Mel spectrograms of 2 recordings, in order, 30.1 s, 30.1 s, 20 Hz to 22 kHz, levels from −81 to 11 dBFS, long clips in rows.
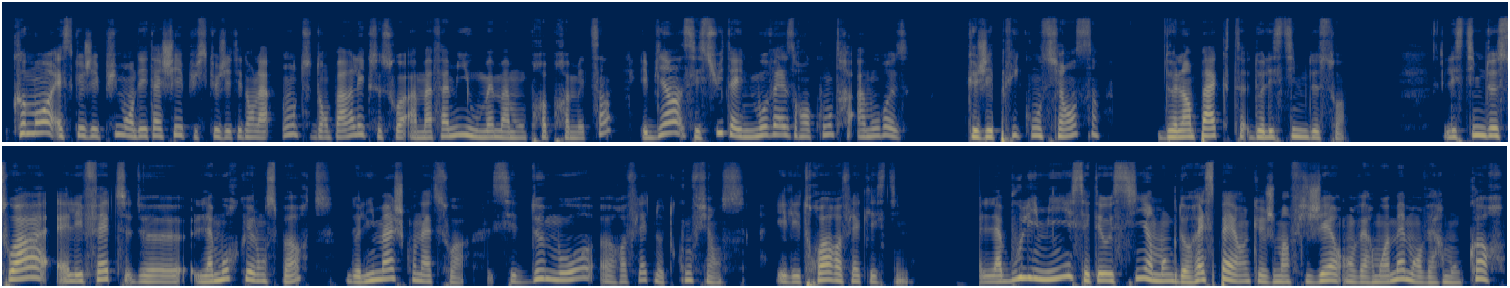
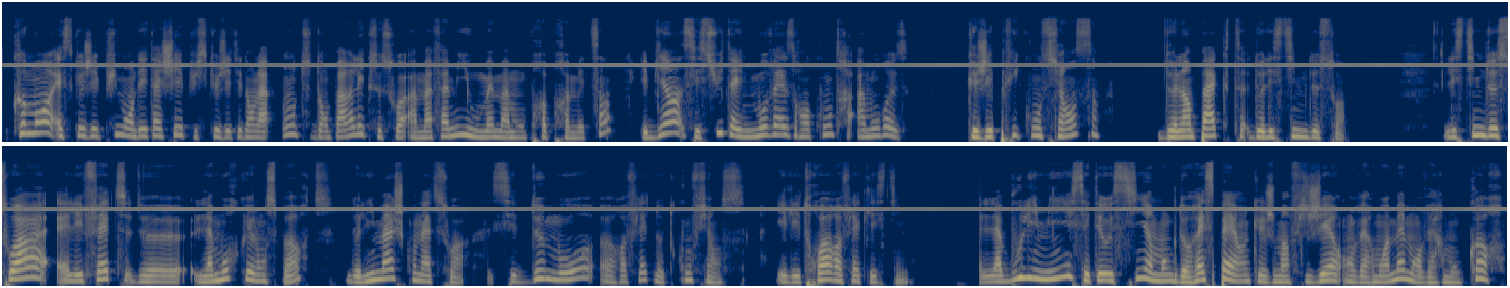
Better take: first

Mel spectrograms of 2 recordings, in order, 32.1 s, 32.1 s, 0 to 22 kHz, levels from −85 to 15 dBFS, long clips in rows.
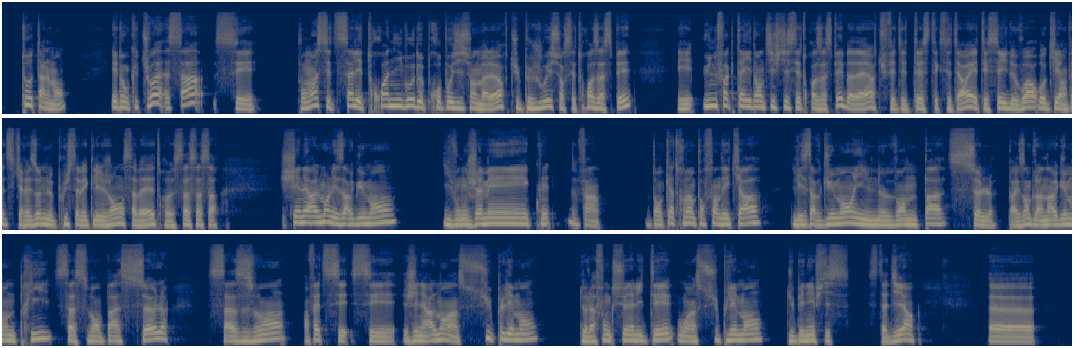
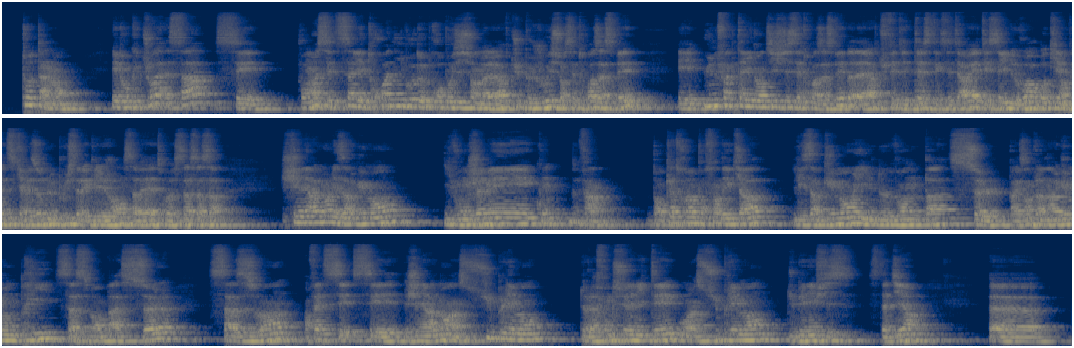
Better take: first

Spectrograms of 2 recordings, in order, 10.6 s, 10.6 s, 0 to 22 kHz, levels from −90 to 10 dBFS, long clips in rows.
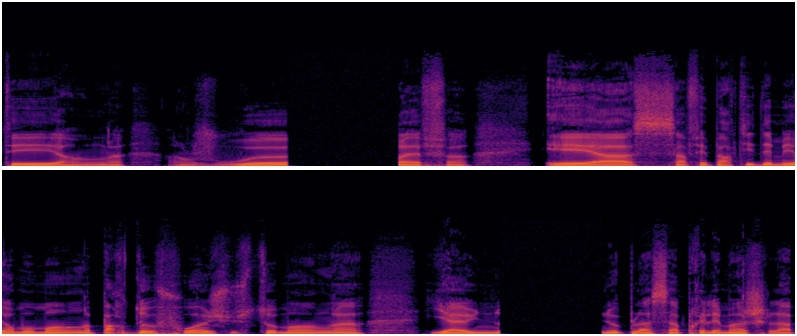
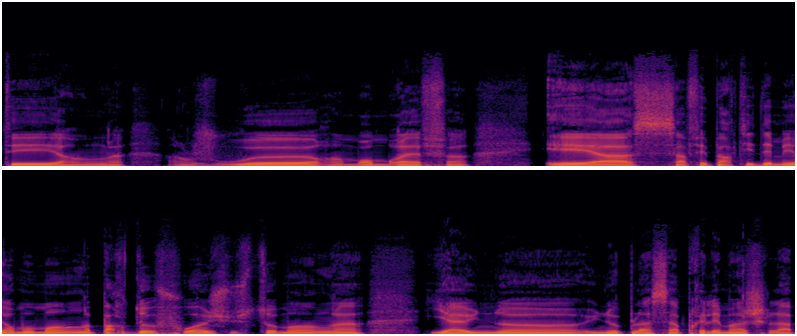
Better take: second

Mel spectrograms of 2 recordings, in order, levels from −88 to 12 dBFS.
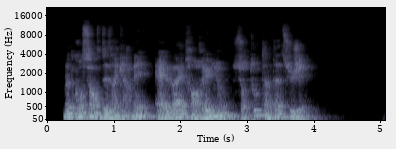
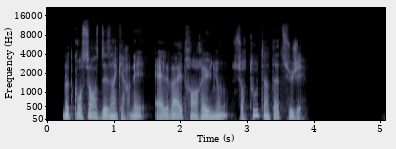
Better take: second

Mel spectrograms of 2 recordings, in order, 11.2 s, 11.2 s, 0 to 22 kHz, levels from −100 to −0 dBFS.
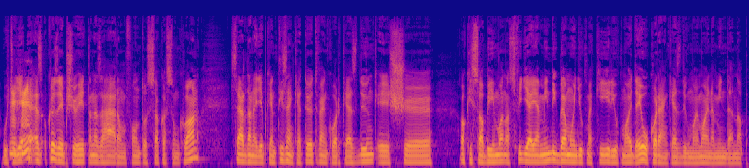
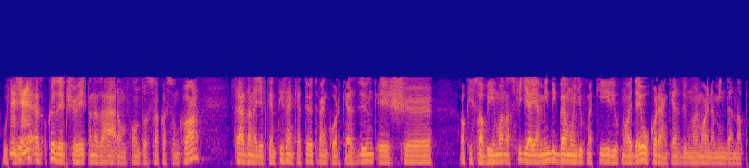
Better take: first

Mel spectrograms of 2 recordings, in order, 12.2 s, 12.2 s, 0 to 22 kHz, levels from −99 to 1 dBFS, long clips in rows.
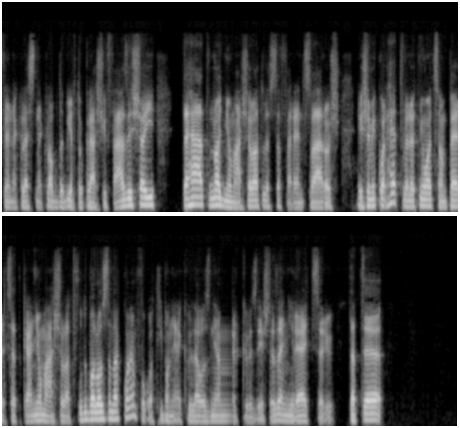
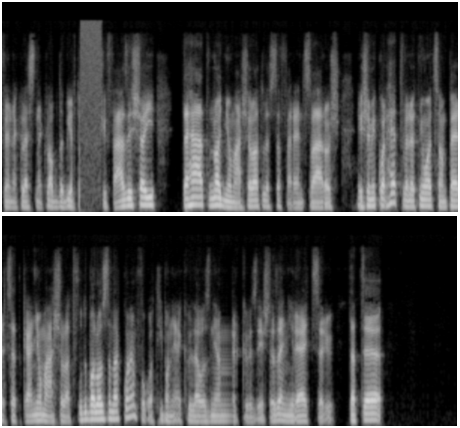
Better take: first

